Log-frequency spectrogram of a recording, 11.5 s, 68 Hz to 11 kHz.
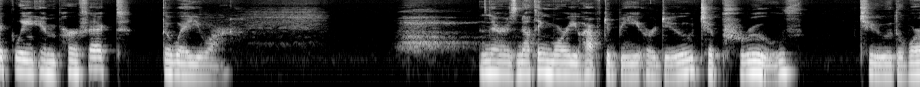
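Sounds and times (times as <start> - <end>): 
speech: 0.0 - 3.0, 6.0 - 10.0, 10.8 - 11.5
deep breathing: 2.9 - 4.2, 5.0 - 6.1.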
